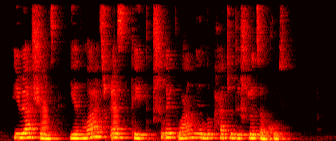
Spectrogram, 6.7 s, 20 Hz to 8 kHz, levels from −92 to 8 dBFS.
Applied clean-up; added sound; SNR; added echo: none; Brass instrument; 19 dB; reverberation time 0.5 s.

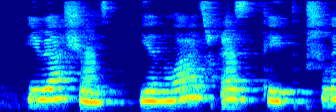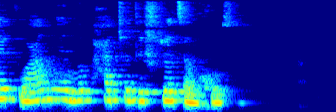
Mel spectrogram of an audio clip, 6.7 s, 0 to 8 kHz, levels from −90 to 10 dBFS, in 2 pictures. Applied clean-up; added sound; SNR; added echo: classical method WPE with log-MMSE.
